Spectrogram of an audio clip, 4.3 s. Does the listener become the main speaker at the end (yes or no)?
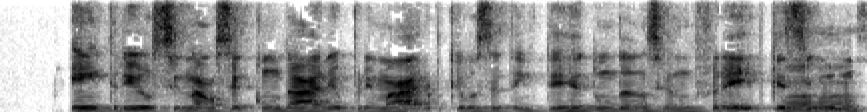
no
